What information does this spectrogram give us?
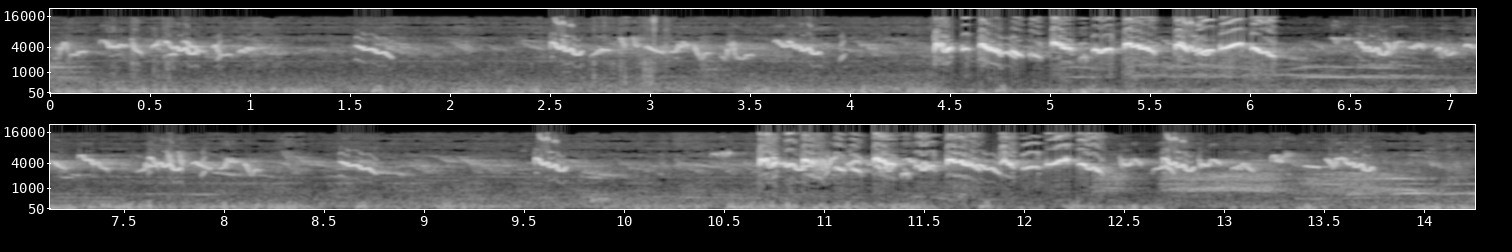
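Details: Long spell of lemon-bellied white-eye (kecial kuning, Lombok) song prompted by ciak-ciak sounds: repeated bursts of quick, high, jittery chirps with quieter stretches between, sharpest near the start and again late.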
